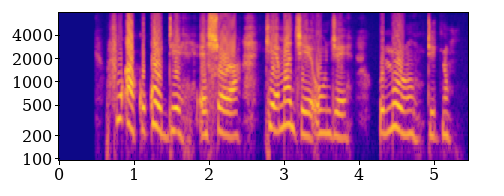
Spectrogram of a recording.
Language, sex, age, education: Yoruba, female, 15-29, tertiary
